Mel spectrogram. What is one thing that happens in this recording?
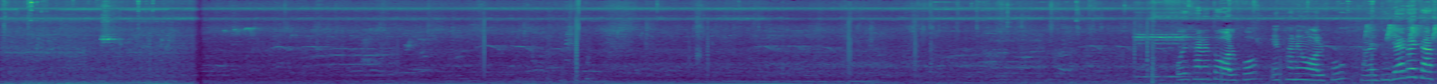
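Leaves rustle softly as a person plucks plants by hand.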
